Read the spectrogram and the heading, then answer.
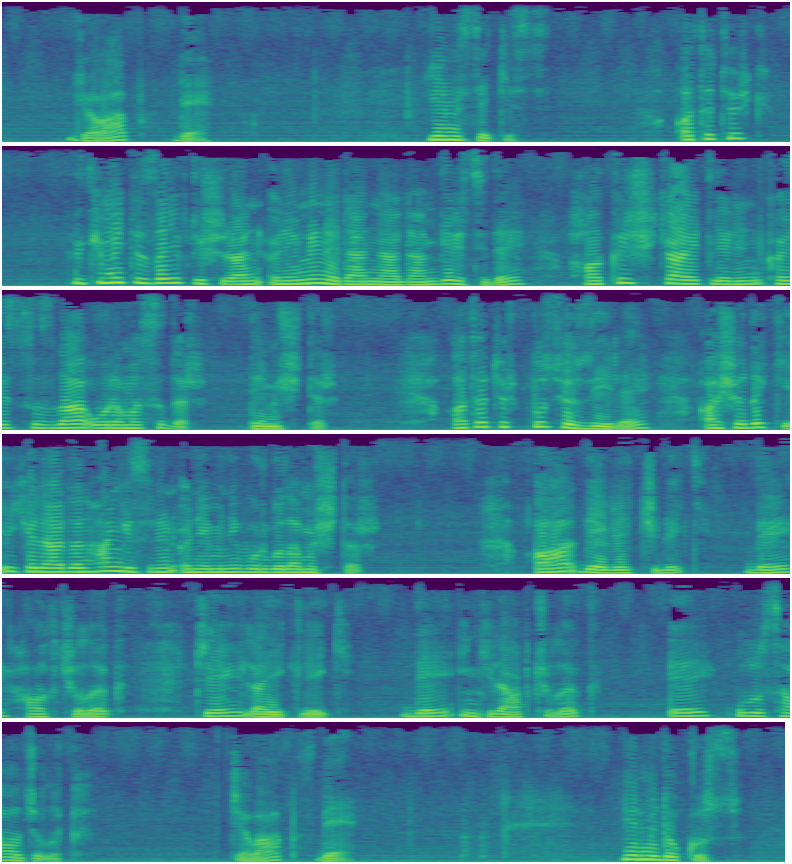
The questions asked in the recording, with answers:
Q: Atatürk bu sözüyle aşağıdaki ilkelerden hangisinin önemini vurgulamıştır?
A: Cevap B.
